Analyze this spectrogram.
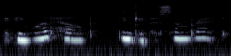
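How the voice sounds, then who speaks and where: A woman voicing tiny helpful storybook mice in a soft whisper, speaking in rhyme. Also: high voice, fairly even intonation, moderate pace, natural voice. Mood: friendly bargaining.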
